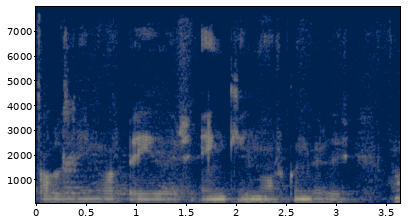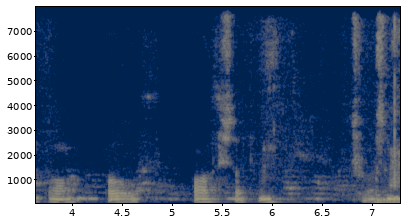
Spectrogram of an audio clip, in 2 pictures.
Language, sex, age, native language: Icelandic, male, 18-19, Portuguese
